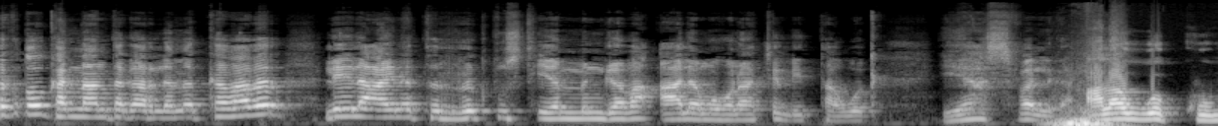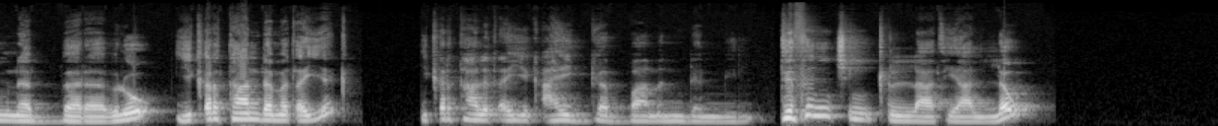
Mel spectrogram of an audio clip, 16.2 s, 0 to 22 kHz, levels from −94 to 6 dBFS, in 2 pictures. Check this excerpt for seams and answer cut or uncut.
cut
